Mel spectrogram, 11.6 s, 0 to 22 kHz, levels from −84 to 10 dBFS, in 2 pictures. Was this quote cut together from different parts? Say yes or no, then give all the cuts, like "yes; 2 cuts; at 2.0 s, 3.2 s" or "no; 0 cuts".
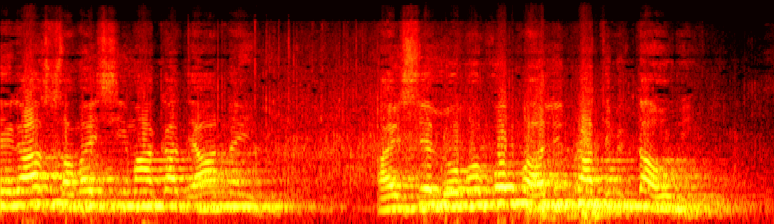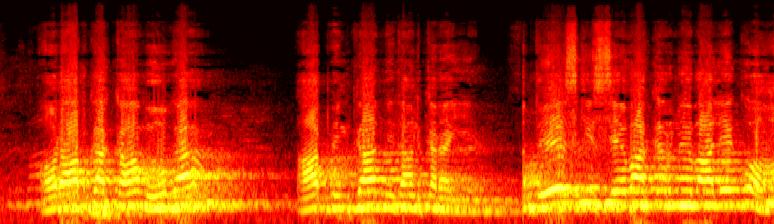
yes; 1 cut; at 9.7 s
